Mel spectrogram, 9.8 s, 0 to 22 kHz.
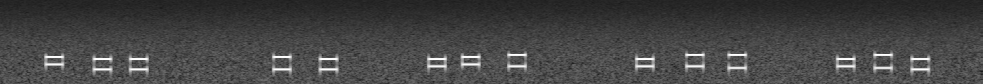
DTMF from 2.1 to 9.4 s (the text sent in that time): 21 709 796 761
